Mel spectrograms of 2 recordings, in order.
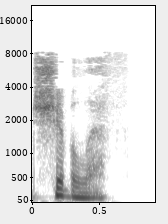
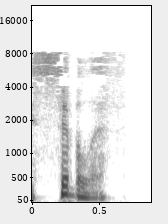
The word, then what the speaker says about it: Shibboleth: Say the word Shibboleth. But the Ephraimites, due to a dialectical difference, could not pronounce the SH sound correctly. They would say Sibboleth, a small, linguistic difference.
